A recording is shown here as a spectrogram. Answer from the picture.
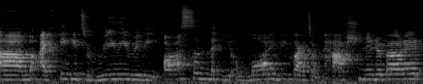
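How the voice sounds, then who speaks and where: A woman speaks at a high pitch and a fairly quick pace. Noticeable background noise and audible room echo surround her voice. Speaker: school cooking teacher. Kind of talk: tutorial. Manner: fast; casual, upbeat.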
